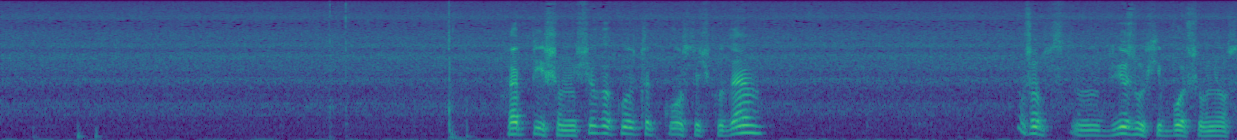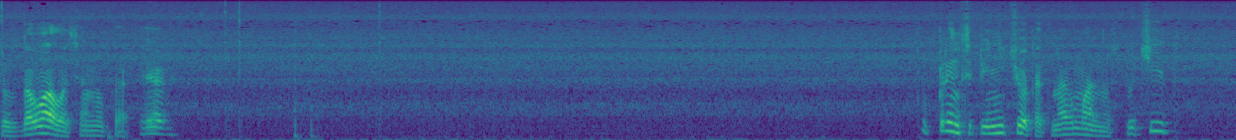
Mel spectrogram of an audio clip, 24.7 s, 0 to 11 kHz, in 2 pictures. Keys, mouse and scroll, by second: 0.7 r, 4.6 i, 5.9-12.7 drag, 13.4 r, 15.4 i, 16.3-24.7 drag.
